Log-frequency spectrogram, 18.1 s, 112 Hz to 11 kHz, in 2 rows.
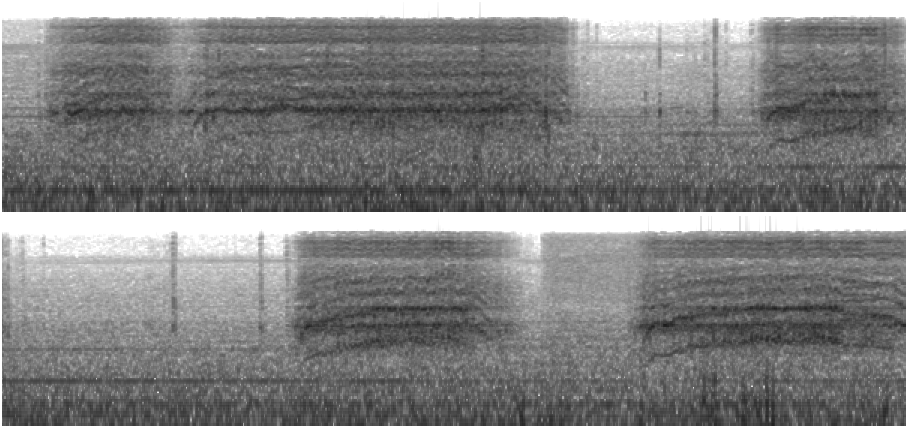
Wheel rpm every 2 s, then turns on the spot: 70, 140, 130, 20, 70, 0, 100, 30, 150.
none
